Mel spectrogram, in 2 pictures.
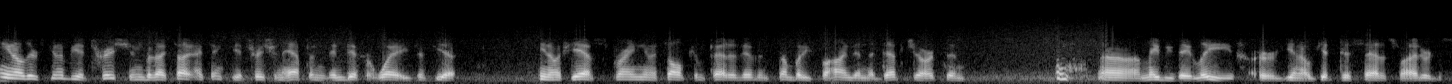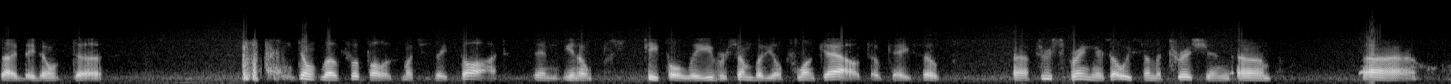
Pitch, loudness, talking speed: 125 Hz, -18 LUFS, 165 wpm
